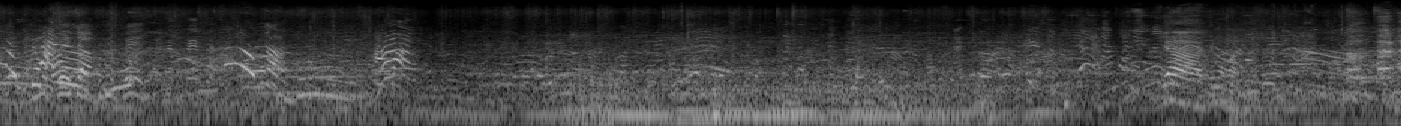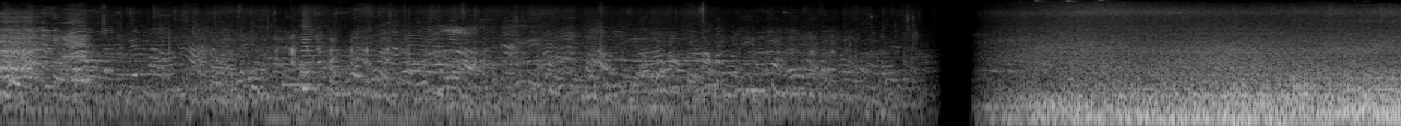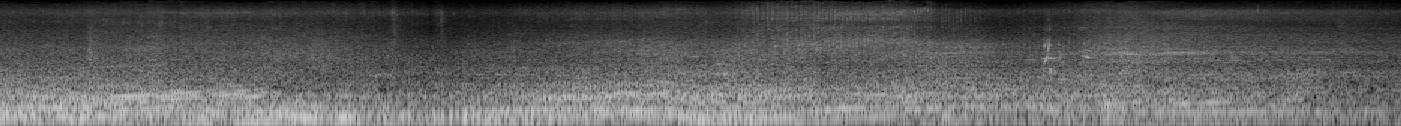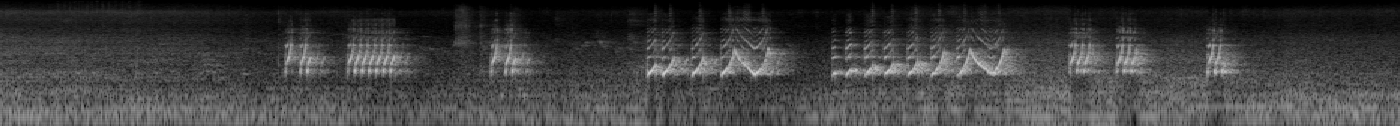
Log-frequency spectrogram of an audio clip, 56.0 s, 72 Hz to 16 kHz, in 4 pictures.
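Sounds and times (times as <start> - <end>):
diesel engines rumbling past: 0.0 - 23.1, 23.8 - 56.0
musical bus horn melodies: 13.5 - 15.1.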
